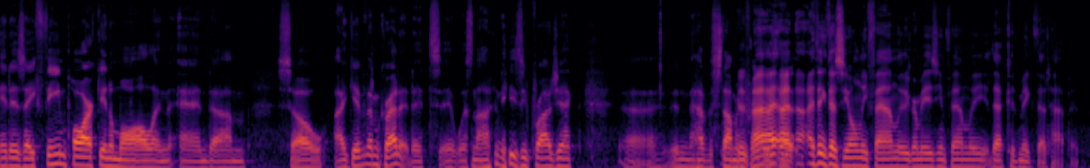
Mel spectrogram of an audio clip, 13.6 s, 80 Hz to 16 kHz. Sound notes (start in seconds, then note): 9.2 chuckles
